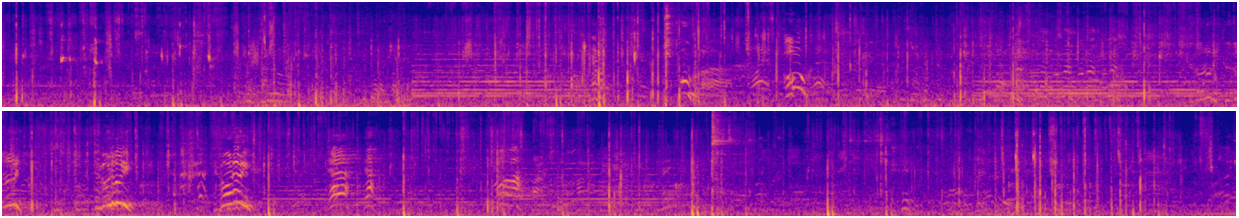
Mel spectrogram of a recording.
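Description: Players shouting and calling to each other during a fast pickup soccer game on a hard court, with sharp knocks of the ball being kicked. Music plays underneath in several stretches.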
